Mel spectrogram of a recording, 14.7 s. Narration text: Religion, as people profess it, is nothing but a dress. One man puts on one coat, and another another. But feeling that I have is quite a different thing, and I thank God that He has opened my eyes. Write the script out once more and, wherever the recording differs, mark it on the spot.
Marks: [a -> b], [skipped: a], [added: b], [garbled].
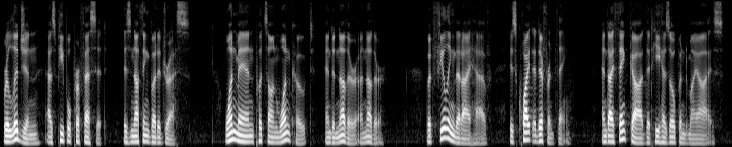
Religion, as people profess it, is nothing but a dress. One man puts on one coat, and another another. But feeling that I have is quite a different thing, and I thank God that He has opened my eyes.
